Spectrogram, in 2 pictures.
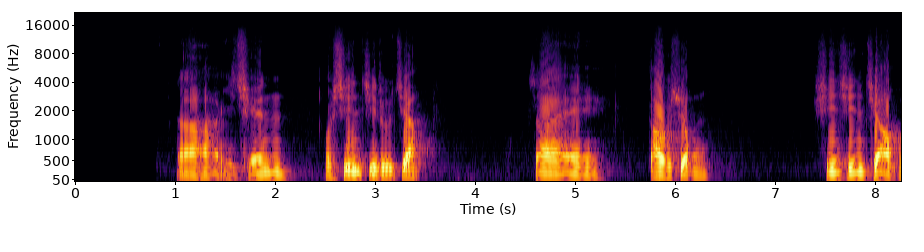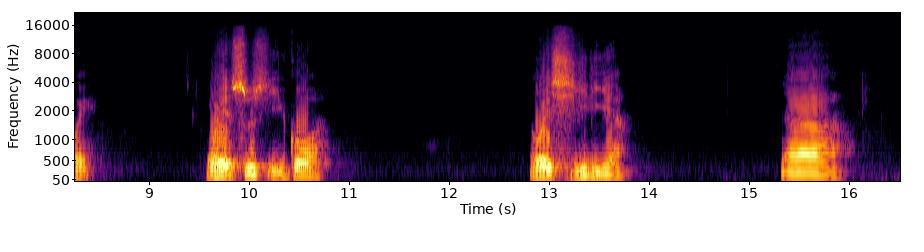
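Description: An elderly man speaks calmly into a microphone in short phrases.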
